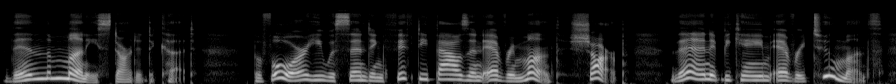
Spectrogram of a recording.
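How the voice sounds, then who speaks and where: A woman performs a proud Nigerian market mother recounting her own folktale with bitter regret. Her Nigerian-accented voice sits at a middling pitch and moves in lively, emphatic swings. The storytelling is dramatic, recorded very dry with no room around it. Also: a little slow, no echo. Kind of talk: dramatic first-person folktale narration.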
